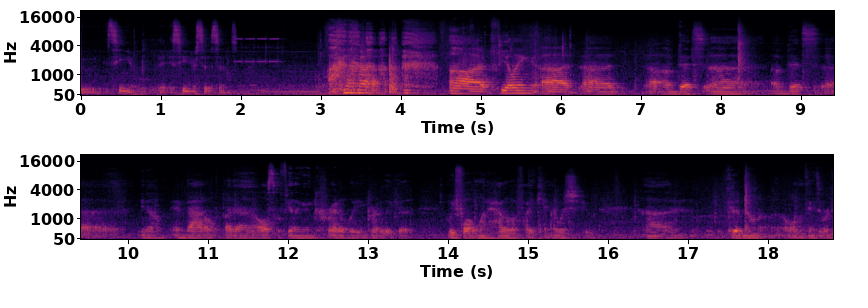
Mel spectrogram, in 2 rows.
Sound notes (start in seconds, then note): 3.0 laughing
